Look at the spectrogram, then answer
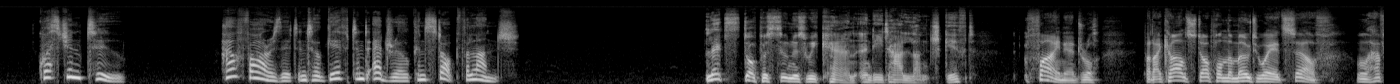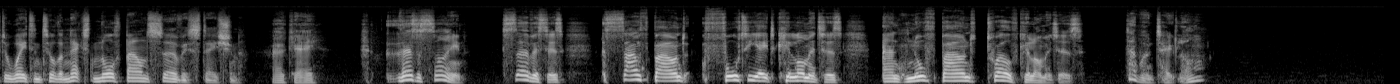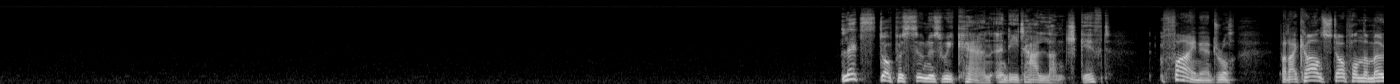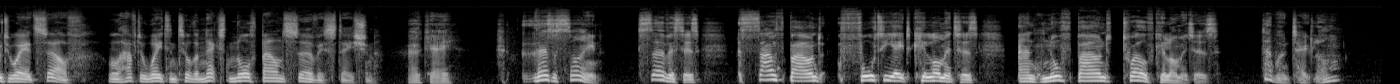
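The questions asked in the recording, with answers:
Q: How far is it until Gift and Edril can stop for lunch?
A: 12 kilometres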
